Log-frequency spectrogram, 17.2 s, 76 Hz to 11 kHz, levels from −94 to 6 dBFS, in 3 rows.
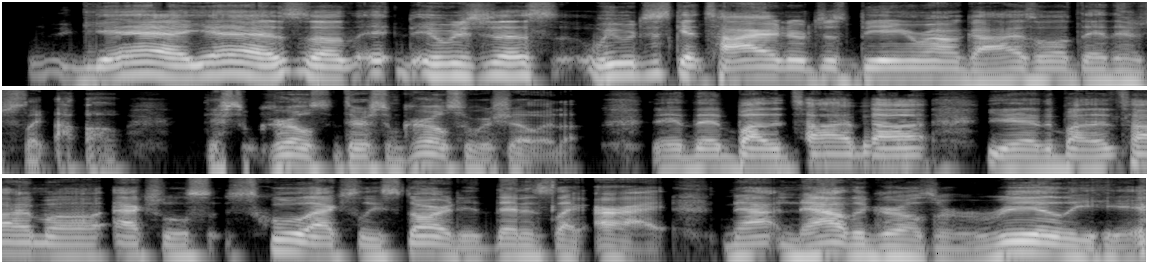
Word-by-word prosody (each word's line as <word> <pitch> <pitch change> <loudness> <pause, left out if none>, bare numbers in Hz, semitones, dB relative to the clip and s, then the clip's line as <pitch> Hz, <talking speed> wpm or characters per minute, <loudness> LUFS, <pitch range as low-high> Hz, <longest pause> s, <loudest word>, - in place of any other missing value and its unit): Yeah, 140 +1 +3
yeah, 145 -1 +4
so 130 -9 +2
it 175 +3 -2
it 155 - +1
was 145 -2 +2
just, 145 - +2
we 140 - +2
would 150 0 +2
just 160 +1 -2
get 135 -4 +2
tired 125 0 +5
of 115 -1 +2
just 110 -5 -4
being 115 +1 +3
around 115 -2 0
guys 100 +2 -1
all 110 0 -4
day, 105 +1 -5
they're 95 -1 -5
just 90 - -9
like, - - -11
"Uh-oh, 85 -1 -15 0.5
there's - - -3
some - - -14
girls 115 -3 -3
there's 110 +1 -5
some 95 - -8
girls 125 0 -4
who 110 - -11
are 85 - -11
showing - - -11
up." - - -21 0.4
And 110 0 -8
then 115 -1 -3
by 115 +2 +2
the 115 - -3
time, 125 +4 -3
uh, 120 0 +2 0.3
yeah, 110 -2 -3
the 110 - -5
by 110 0 -3
the 115 +1 -4
time 125 -1 -2
uh 110 0 -5
actual 110 -1 -2
s 100 -1 -4
school 135 +6 -1
actually 105 -2 -1
started, 100 -4 -2
then 105 -1 -1
it's 100 0 -6
like, 100 -4 -4
"All - - +5
right, - - -2 0.3
now 115 +3 0
now 115 +4 +4
the 110 -1 -2
girls 100 -3 -2
are 80 -2 -11
really 115 -2 +3
here," 95 +1 -6
115 Hz, 215 wpm, -20 LUFS, 105-125 Hz, 0.5 s, tired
